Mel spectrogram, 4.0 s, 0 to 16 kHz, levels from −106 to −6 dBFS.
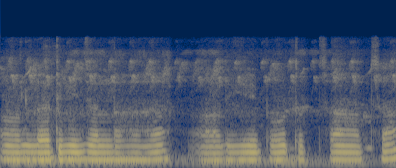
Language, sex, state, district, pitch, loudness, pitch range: Hindi, male, Bihar, Kishanganj, 125 Hz, -38 LUFS, 120-125 Hz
